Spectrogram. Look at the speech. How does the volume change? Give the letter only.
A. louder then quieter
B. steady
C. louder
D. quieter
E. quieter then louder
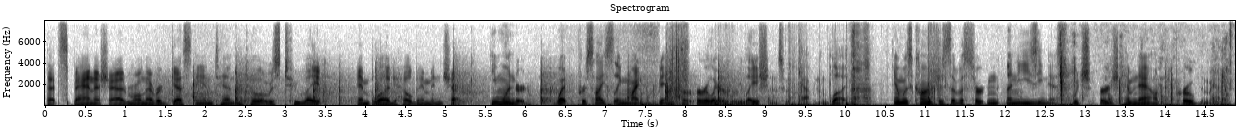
B.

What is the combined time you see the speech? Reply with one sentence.
The speech can be heard for 15 seconds in total.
